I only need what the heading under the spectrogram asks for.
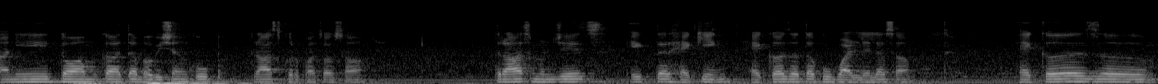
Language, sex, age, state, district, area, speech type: Goan Konkani, male, 18-30, Goa, Tiswadi, rural, spontaneous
